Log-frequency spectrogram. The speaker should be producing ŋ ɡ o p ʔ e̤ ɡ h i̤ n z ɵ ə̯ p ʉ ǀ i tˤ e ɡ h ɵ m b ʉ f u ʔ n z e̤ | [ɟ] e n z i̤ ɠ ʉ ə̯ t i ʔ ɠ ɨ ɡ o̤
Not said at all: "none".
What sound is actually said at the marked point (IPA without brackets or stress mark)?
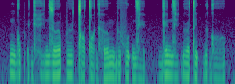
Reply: ɡ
